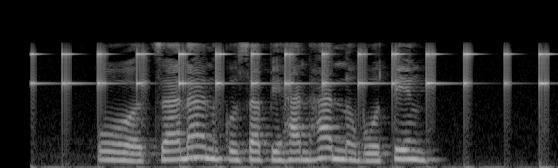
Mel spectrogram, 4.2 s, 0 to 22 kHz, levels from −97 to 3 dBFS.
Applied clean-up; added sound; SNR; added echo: none; Glass; -4 dB; none.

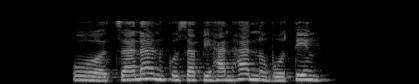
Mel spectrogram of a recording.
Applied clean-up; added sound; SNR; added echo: none; none; none; none.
